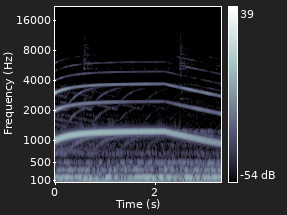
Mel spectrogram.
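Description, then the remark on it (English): Police car sirens wail as cop cars rush in about two blocks from a house on a nice April afternoon: one long, sustained tone that rises slightly and then slowly falls, with bright harmonics over a steady low rumble of traffic or engine noise. “It was a nice day, and about two blocks from our house, the cop cars came rushing in.”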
